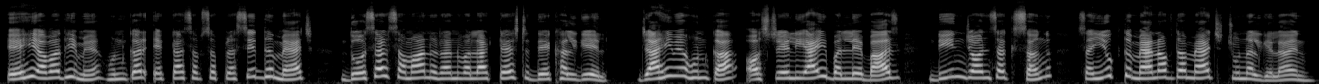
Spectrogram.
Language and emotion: Maithili, neutral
